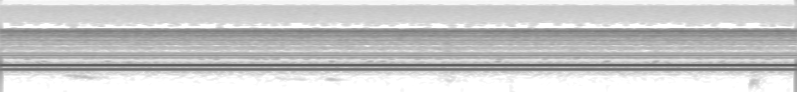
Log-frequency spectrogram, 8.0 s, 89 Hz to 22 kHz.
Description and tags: British dial tone picked up on phone line from a Panasonic cordless landline into a 5th-gen iPod touch.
